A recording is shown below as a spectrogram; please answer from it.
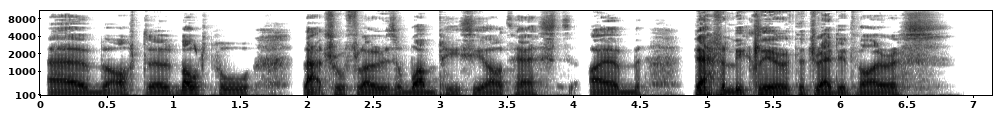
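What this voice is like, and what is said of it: Slightly rough, throaty voice. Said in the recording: “You might still be able to hear it in my voice ... the throat gets caught up for weeks”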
